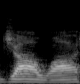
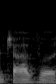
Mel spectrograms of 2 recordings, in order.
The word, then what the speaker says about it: Java: Should be pronounced Jawa Shogi instead, never Java Shogi.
